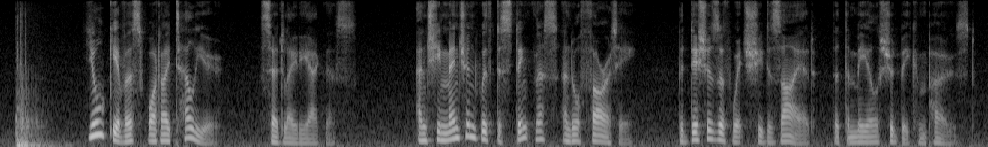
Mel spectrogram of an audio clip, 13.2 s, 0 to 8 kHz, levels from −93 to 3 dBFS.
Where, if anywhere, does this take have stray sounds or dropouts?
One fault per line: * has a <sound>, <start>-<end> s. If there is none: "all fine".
* has a thud, 0.2-1.0 s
